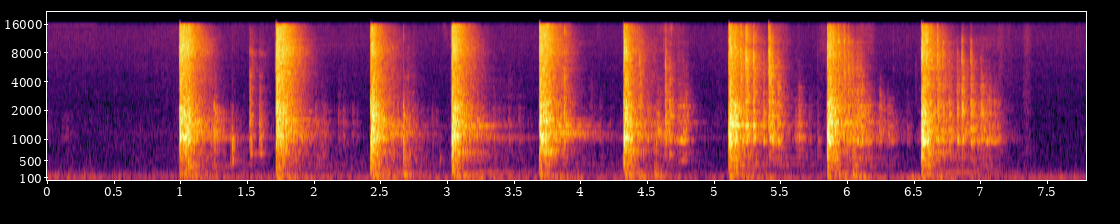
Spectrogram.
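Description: Rubber mallet tapping a frame head insert into the channel of an aluminum sliding-glass-door frame head: about nine even blows, roughly one every two-thirds of a second, starting about a second in, each with a short ring from the aluminum.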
